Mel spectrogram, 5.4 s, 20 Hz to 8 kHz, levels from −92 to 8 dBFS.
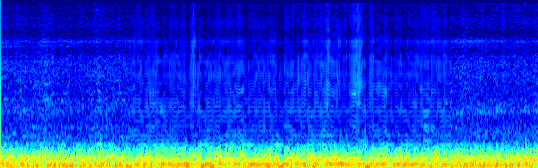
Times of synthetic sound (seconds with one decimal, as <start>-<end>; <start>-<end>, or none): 1.3-4.5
